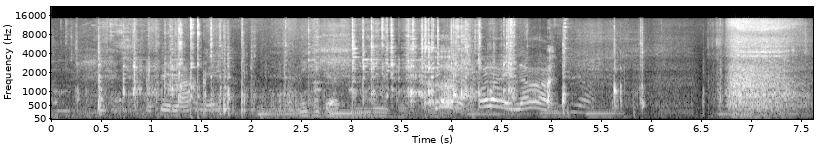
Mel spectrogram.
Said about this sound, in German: Mhm, abwaschen macht voll Spaß.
